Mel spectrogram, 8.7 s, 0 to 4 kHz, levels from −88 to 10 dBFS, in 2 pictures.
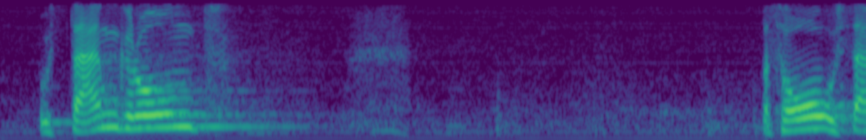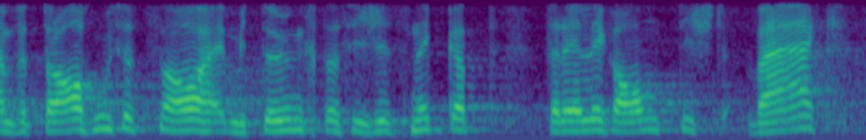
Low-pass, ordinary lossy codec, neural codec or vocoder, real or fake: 3.6 kHz; AAC, 32 kbps; none; real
